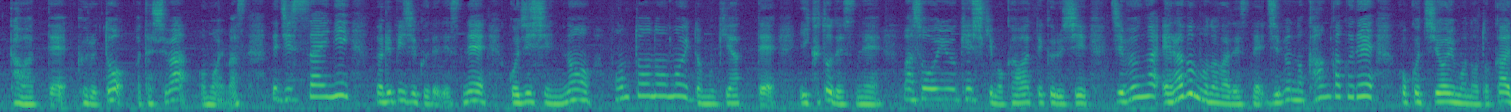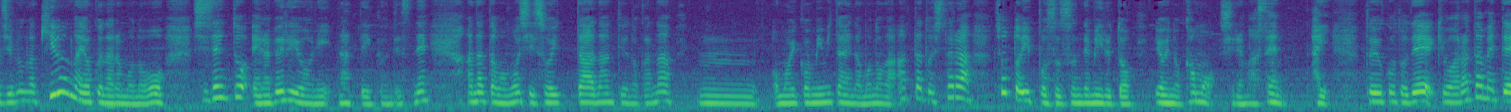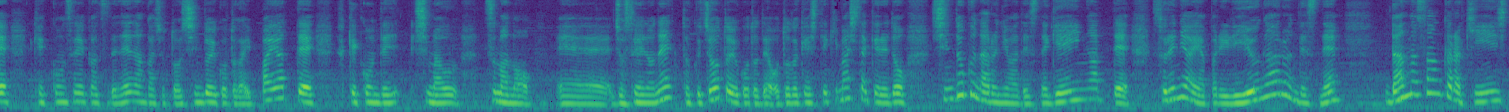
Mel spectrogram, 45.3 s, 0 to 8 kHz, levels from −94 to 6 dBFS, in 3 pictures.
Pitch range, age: 155-215 Hz, 40-59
